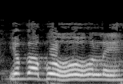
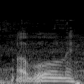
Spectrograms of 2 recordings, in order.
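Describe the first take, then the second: First: Slow, higher, louder NGGAK; emphatic no. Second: Said in the usual way. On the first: Real, not acted. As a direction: lean hard on nggak.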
